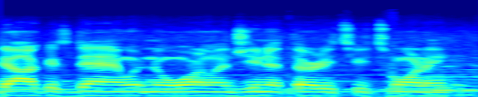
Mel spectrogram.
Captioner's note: on phone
